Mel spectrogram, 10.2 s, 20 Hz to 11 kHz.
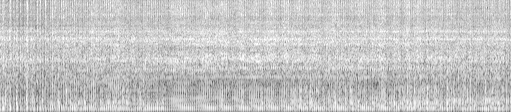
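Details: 1980 Montgomery Wards 2200 W generator with 5 HP Briggs & Stratton single-cylinder on a NOS replacement block, test run: steady, loud, even busy beat, running normally with no smoke.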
